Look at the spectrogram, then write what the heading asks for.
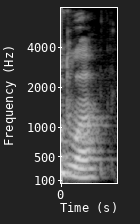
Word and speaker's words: doigt: É cheio de letra, mas a gente só vai pronunciar como se fosse assim, doigt. Doigt. Não pronunciar o G e o T. E o T, exatamente. E ó, em francês a gente vai falar oie.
